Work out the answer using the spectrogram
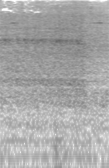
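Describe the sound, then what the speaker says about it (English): A bus passes close by on a street, giving a steady, loud, heavy engine rumble that holds through the whole moment with no voices. "after this bus gets out of the way"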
